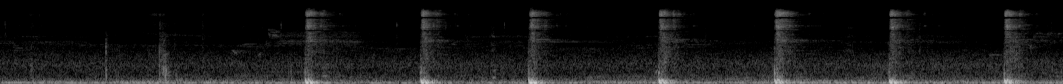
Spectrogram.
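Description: Rubber lacrosse ball hits during a wall-ball drill: a faint hit, then six sharp smacks, one about every second, each with a brief ringing tail.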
